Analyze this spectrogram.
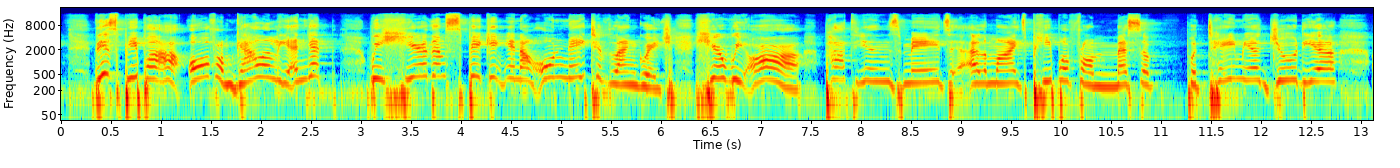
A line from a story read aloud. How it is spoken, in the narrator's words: They exclaimed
